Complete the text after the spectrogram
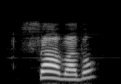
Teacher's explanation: la mayor fuerza de voz está en a donde está la tilde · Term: sílabas tónicas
